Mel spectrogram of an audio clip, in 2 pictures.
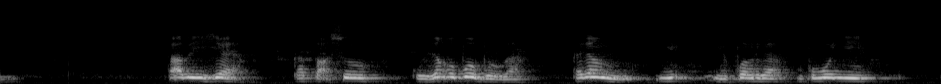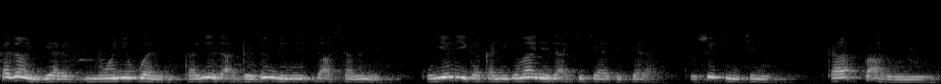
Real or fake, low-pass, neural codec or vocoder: real; 7.2 kHz; none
